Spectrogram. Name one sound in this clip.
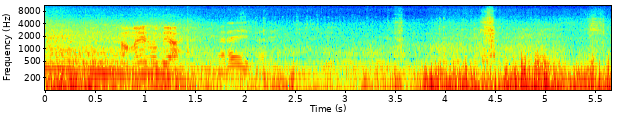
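A man digs in sand by hand, scraping and thumping.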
